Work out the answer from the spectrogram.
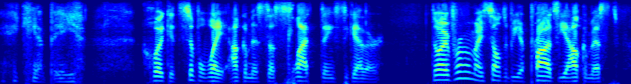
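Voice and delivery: ordinary talk, nothing marked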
